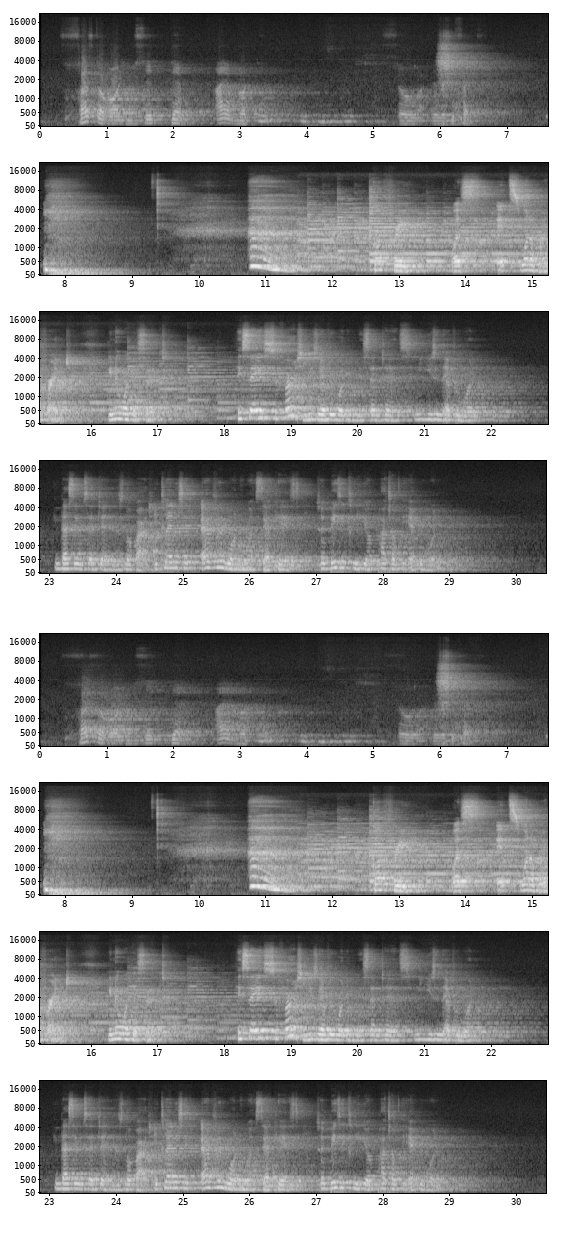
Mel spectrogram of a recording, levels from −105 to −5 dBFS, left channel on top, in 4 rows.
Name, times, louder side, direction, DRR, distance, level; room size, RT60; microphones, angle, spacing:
voice 1, 0.4-2.2 2.6-3.4 5.4-6.5, left 2 dB, 40° left, 3 dB, 0.5 m, -37 dB
voice 2, 3.9-4.7 5.9-6.2 7.7-8.5 9.6-11.8 12.2-17.2 17.9-21.8 23.1-28.9, equal, 10° right, -1 dB, 0.8 m, -23 dB
sound 1, 11.5-19.1 19.4-19.5, left 2 dB, 20° left, 1.0 m, -28 dB
10.5 x 4.7 x 7.5 m, 2.8 s
head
